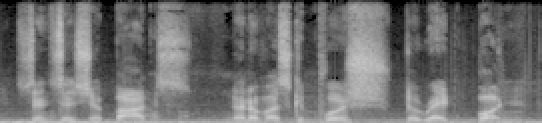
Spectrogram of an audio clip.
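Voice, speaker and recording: A man speaks at a fairly slow pace. Background noise is clearly audible. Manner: jovial, smarmy.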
